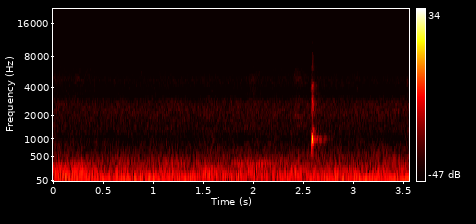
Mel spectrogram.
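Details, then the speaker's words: Sleeping baby girl with hiccups: one soft, brief hiccup click against steady room noise. "she's got the hiccups."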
